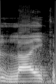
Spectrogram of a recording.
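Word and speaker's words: like: Last में इ है। तो इसे क्या पढ़ेंगे? लाइक। बस यहीं तक इ को हम पढ़ेंगे नहीं।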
